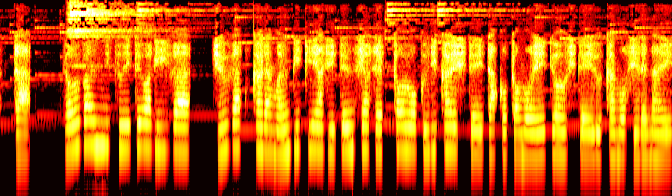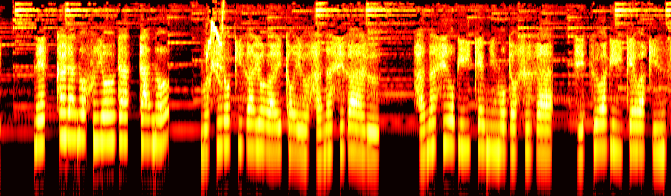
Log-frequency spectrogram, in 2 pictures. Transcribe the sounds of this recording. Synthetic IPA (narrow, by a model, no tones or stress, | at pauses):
t̪ːa | jobãɲ̟ːit͡sɨit̪e̞βaɾʲiːɡa | d͡ʑɨːɡakɯ̟̥kaɾamãmbʲikʲijad͡ʑit̪ẽ̞ɰ̃ɕase̞pːõɰ̃okɯ̟ɾʲikaeɕi̥t̪e̞it̪ako̞t̪o̞mo̞e̞ːkʲo̞ːɕi̥t̪e̞iɾɯ̟kamo̞ɕiɾe̞nai | ne̞kːaɾano̞ɸɯ̟jo̞ːd̪at̪ːano̞ | mɯ̟ɕiɾo̞kʲiɡajo̞βait̪o̞jɯ̟ːhanaɕiɡaːɾɯ̟ | hanaɕio̞ɾʲiːke̞m̟ʲimo̞d̪o̞sɨɡa | d͡ʑit͡sɨβaɾʲiːke̞βakʲĩɰ̃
